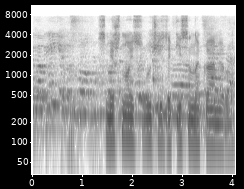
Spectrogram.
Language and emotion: Russian, neutral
